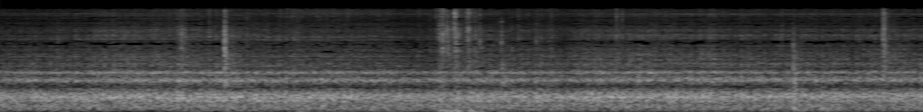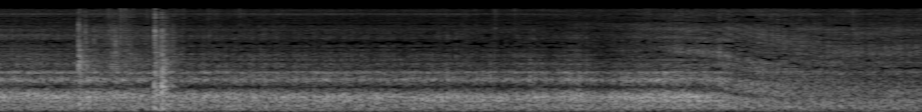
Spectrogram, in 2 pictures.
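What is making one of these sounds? A propane torch hisses and roars steadily.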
